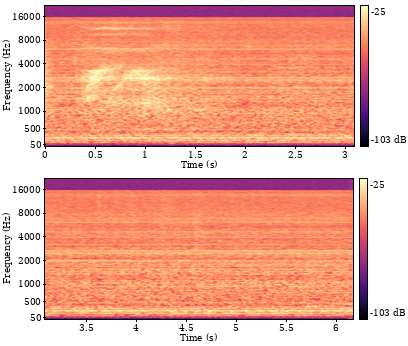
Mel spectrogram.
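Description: Faint steady low hum throughout. About half a second in comes a brief soft scrape: a silicone spatula stirring condensed milk and butter in a metal saucepan.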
